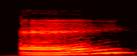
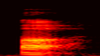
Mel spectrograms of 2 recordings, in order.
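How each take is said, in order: First: The article is said with a full stressed vowel. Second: The article is said with a short unstressed schwa. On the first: "you might hear people pronounce it like a" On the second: "which is the schwa sound, and that is an unstressed vowel sound"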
